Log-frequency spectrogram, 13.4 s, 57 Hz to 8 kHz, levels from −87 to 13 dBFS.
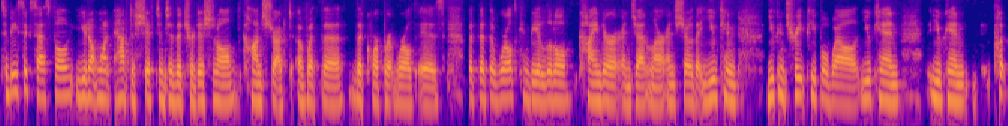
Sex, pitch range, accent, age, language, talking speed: female, 145-175 Hz, American, 30-49, English, 205 wpm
